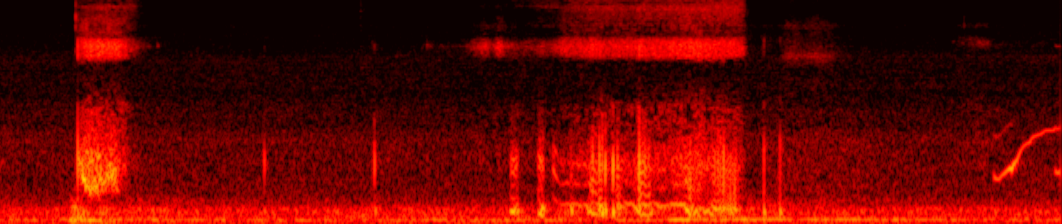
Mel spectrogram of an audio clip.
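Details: Snoring from a dog asleep: an early brief rasp, then a wheezy, whistling breath of about two seconds with a few clicky snorts. Quiet room background in between.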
